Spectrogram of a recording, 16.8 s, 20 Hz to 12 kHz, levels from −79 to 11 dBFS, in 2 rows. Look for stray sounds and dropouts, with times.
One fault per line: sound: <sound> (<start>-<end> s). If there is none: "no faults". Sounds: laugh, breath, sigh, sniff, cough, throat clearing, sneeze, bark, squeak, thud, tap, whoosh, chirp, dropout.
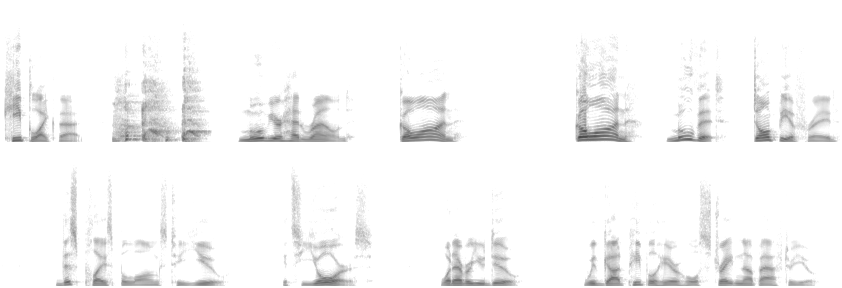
sound: cough (1.1-2.1 s)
